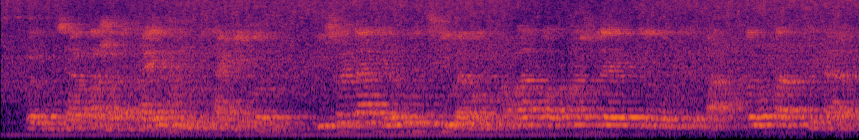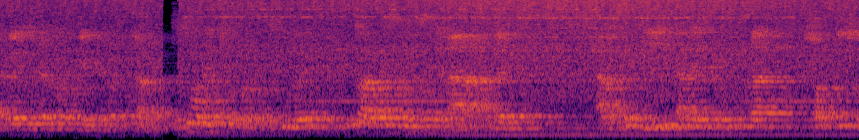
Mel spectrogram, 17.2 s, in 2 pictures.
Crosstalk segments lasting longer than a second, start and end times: 1.0-2.5

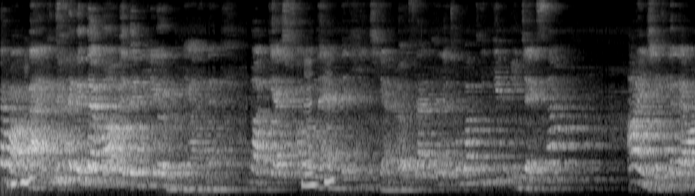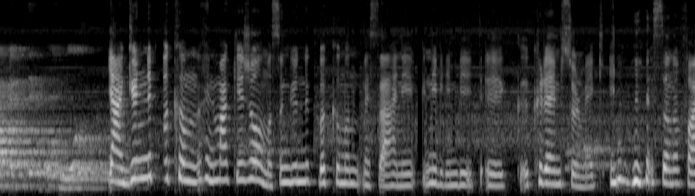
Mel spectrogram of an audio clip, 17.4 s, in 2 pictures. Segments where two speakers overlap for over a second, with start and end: none

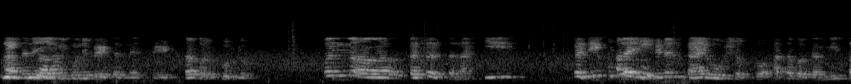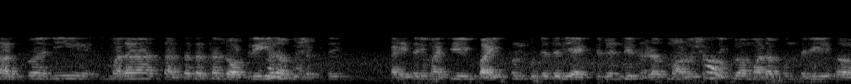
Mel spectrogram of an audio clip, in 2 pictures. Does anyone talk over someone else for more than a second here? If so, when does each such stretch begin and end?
none

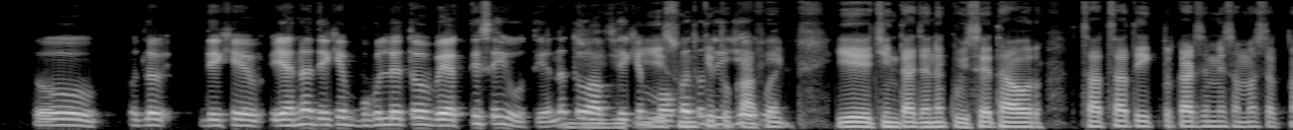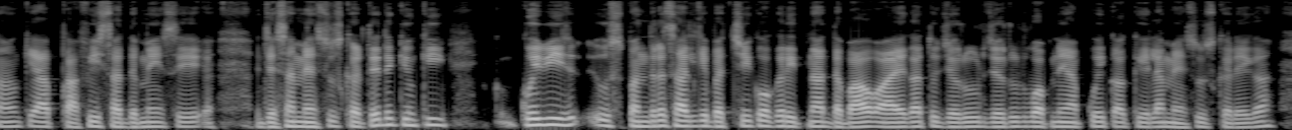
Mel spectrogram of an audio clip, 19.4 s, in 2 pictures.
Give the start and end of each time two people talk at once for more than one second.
4.2-5.8

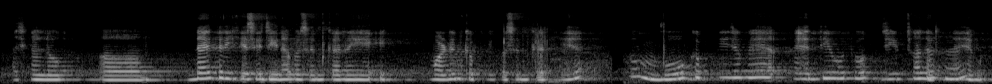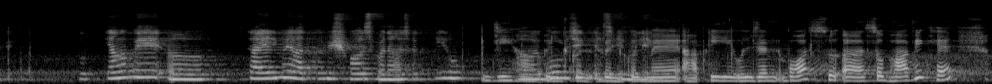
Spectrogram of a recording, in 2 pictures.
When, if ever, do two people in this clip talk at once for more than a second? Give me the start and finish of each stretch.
15.1-16.5

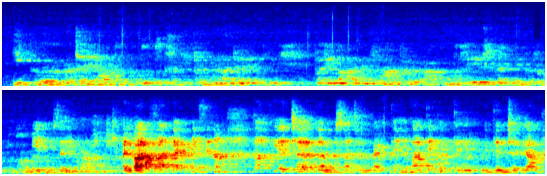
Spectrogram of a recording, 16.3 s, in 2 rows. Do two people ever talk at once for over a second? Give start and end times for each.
8.6-10.2

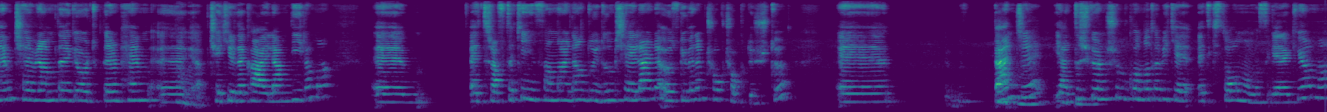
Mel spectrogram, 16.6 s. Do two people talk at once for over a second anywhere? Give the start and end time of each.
12.5-13.7

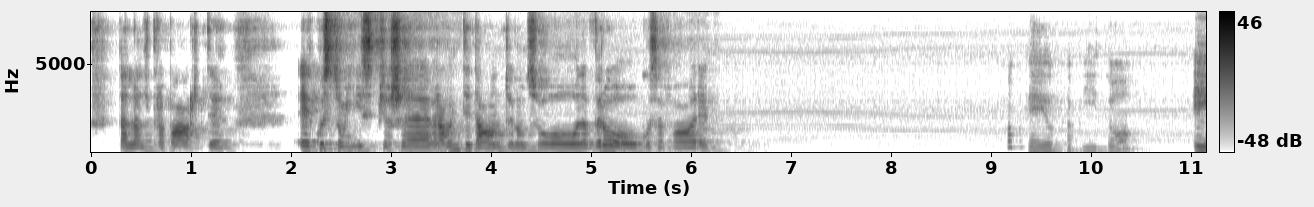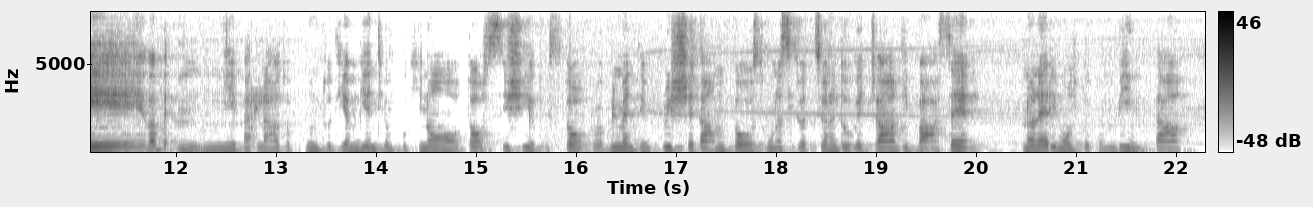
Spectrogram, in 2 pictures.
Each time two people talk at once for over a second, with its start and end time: none

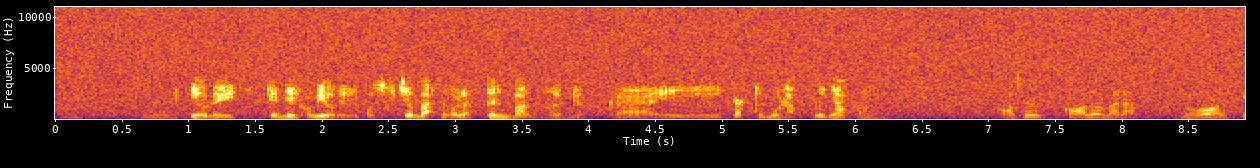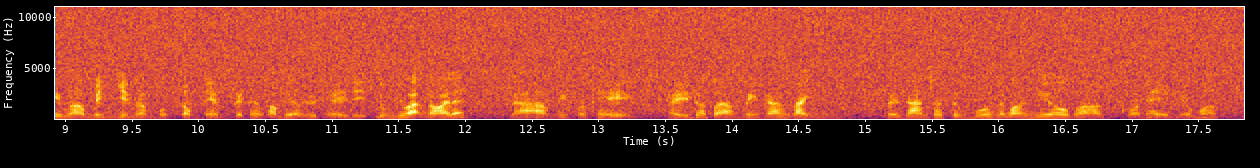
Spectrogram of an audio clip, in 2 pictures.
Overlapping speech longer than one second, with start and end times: none

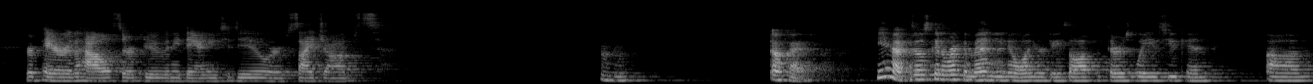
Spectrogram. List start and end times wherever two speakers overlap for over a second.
none

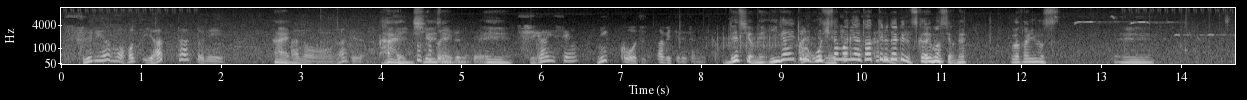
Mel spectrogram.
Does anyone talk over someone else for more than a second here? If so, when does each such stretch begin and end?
4.1-5.3, 9.2-10.7

